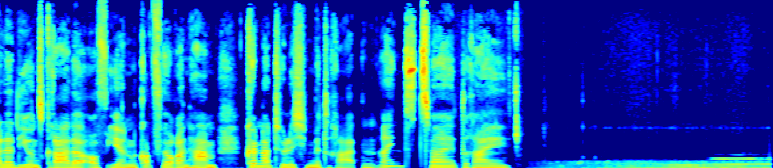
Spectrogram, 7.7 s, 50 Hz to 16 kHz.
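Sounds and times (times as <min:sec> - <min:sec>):
speech: 0:00.0 - 0:05.3
dense underwater rumble: 0:05.3 - 0:07.7
low moaning whale calls: 0:06.1 - 0:07.7.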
